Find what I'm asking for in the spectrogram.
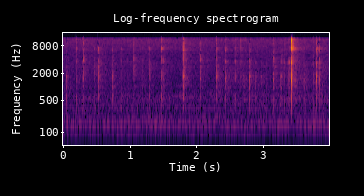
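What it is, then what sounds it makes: Wooden bowl with lid, nail-tapped. Fingernails tap quickly on a small, hollow, polished wooden bowl whose wooden lid is held against it with both hands on a table. The result is a quiet, steady stream of short, dry clicks that die away almost instantly over a low, constant hum, with a couple of sharper, brighter taps standing out.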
